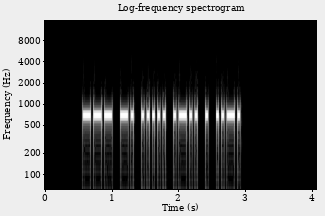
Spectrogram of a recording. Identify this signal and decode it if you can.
Morse code, heard as a keyed tone, about 30 wpm, 700 Hz. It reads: ON5LEF
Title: DXCC-100 Call Signs - 6 Characters - 30wpm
